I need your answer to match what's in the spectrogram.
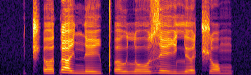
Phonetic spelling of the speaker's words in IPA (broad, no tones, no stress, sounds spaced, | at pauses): t͡ʃʼ ʌ ɗ a i̯ n e i̯ pʼ ʌ u̯ l o z e i̯ lʲ ʌ t͡ʃ ɔ m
